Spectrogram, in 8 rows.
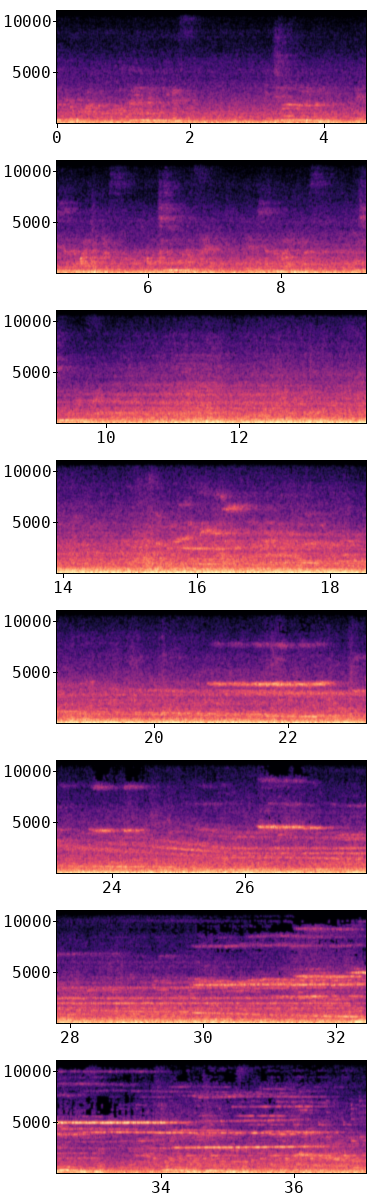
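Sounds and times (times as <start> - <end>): train wheels rumbling on rails: 9.6 - 30.7.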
